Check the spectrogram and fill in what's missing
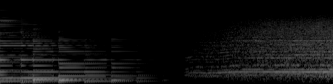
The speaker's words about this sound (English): We rolled away from the siding at Plum Creek. Joe had got us going at a good clip, whistle blowing, steam rising from his smokestack. Number 195.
